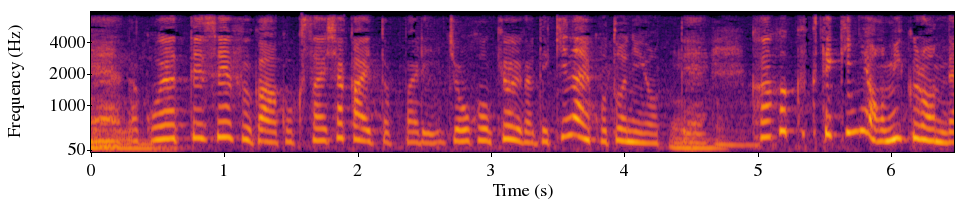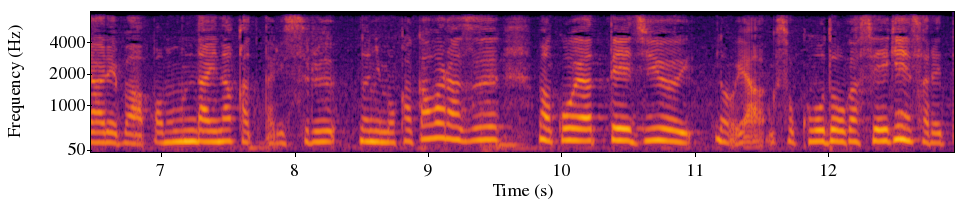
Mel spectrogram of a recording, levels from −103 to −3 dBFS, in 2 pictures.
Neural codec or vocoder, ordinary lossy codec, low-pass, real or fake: codec, 16 kHz, 16 kbps, FreqCodec, larger model; AAC, 48 kbps; 7.2 kHz; fake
